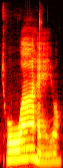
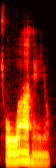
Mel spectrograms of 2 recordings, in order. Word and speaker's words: 좋아해요: So 좋아해요. 흐 and 응 looks similar, right? So when 흐 moves the place, then it disappears. 그래서 좋아해요. Pronunciation is just 좋아해요.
